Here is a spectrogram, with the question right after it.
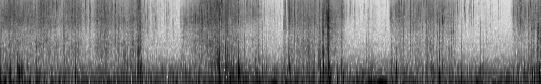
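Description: Fingertips and nails tap and scratch across the plastic-wrapped lid of a bubble-wrapped cardboard Nike shoebox resting on a cork mat. The result is bright, crinkly rustling and scraping in bursts, with a few sharper taps and brief quieter gaps between strokes.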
